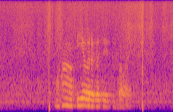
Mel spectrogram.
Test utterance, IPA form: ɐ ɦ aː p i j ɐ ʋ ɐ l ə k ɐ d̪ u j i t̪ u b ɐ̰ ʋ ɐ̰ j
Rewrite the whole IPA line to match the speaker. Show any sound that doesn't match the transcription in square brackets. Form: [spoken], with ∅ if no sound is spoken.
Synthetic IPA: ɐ ɦ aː p i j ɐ ʋ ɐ [ɾ] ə [ɡ] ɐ [t̪] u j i t̪ u b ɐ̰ ʋ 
